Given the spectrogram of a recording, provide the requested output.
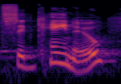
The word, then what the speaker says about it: Tsidkenu: It's the word Tsidkenu. It looks a little more complicated than it really is to pronounce. And what I like about it is it doesn't have that deep guttural sound that the name we looked at last week had. And when Jordan was teaching, he made quite a point of pronouncing the word Echad correctly.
